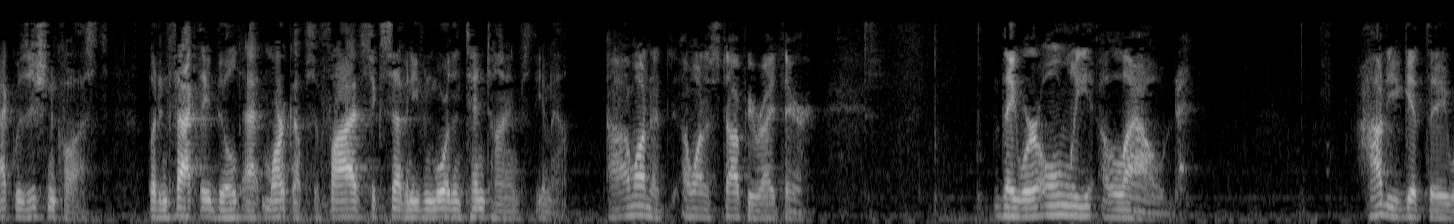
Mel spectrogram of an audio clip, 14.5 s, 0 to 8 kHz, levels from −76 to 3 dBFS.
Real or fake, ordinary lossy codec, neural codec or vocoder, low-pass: real; MP3, 24 kbps; none; 7.2 kHz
